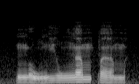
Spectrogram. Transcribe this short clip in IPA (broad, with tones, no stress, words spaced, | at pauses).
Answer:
ŋo˨˩wŋiː˧w ŋɐ˥m pɐ˨m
